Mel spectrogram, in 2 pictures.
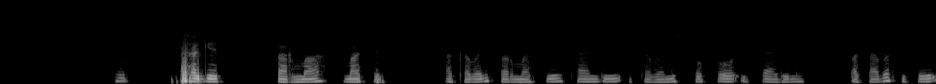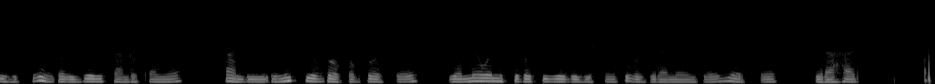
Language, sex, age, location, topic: Kinyarwanda, male, 18-24, Huye, health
